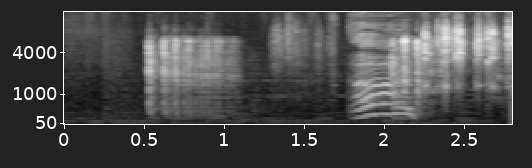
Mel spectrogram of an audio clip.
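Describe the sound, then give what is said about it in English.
Dice clatter across a table in two bright, rattling bursts, a short tumble followed by a louder, longer roll with a brief ringing tone near its start. “Alright, now I gotta roll for these bird boys.”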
